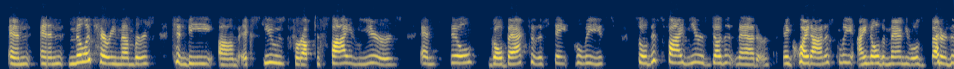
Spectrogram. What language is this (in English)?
English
